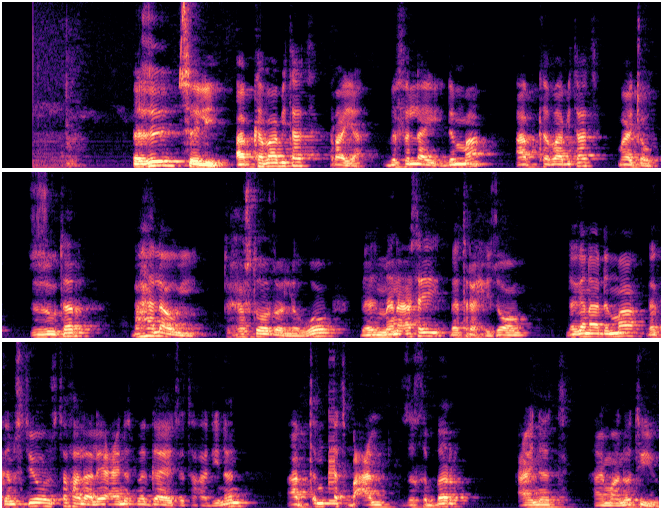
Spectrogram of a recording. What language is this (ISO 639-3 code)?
tir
